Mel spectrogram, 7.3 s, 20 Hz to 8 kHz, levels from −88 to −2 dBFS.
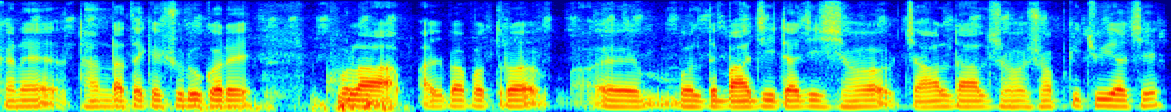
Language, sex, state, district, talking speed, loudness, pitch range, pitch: Bengali, male, Tripura, South Tripura, 130 wpm, -20 LUFS, 115-125 Hz, 120 Hz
